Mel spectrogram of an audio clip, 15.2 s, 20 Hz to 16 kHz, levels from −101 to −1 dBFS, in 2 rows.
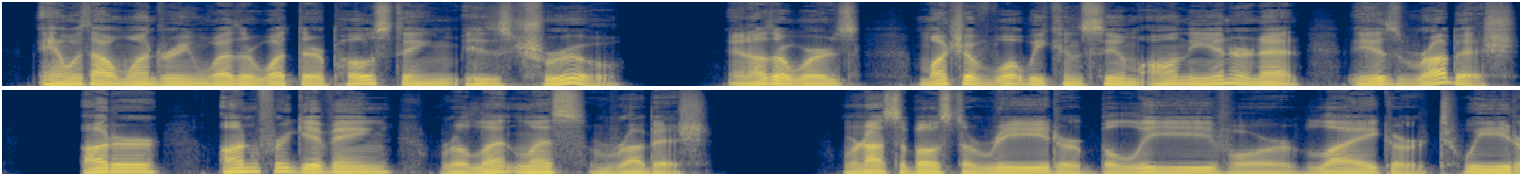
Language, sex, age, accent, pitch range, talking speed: English, male, 30-49, American, 95-130 Hz, 145 wpm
